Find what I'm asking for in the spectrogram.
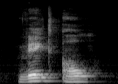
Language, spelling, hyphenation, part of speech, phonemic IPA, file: Dutch, weetal, weet‧al, noun, /ˈʋeːt.ɑl/, Nl-weetal.ogg
- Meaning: a know-all, a know-it-all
